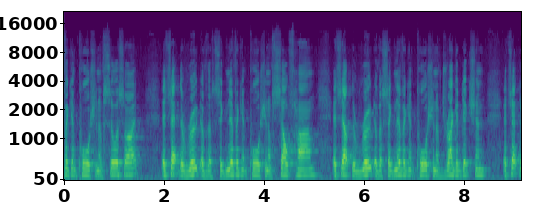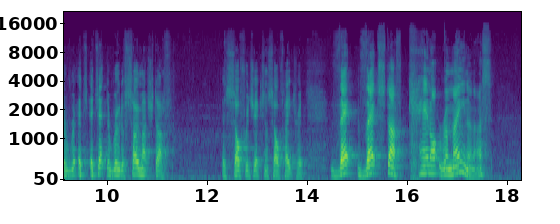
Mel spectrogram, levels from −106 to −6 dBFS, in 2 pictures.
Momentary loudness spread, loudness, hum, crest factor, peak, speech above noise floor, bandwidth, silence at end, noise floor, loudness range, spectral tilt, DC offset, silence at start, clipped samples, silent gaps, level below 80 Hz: 12 LU; -35 LUFS; none; 20 dB; -14 dBFS; 33 dB; 13 kHz; 0.65 s; -68 dBFS; 6 LU; -7 dB/octave; under 0.1%; 0 s; under 0.1%; none; -70 dBFS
